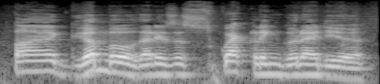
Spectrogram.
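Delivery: booming, delighted giant voice; a big friendly giant thrilled by the idea. A narrator's reading. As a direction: burst out with the giant's glee.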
